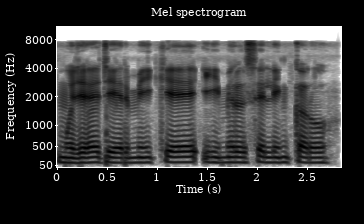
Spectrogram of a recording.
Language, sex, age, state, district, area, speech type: Urdu, male, 30-45, Uttar Pradesh, Lucknow, urban, read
